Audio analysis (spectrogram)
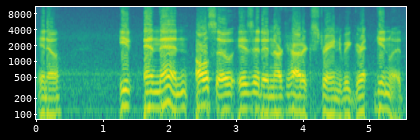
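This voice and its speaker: A man with a bright, forward voice chats casually over CB radio. He explains things in a rambling, opinionated way. Faint noise sits behind him. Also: mid-range voice, measured pace, rough recording.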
